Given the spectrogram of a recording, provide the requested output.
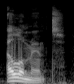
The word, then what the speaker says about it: LMNT: LMNT, pronounced element, is a tasty electrolyte drink mix with everything you need and nothing you don't.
